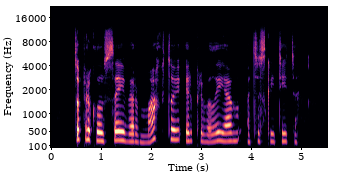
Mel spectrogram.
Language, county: Lithuanian, Vilnius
